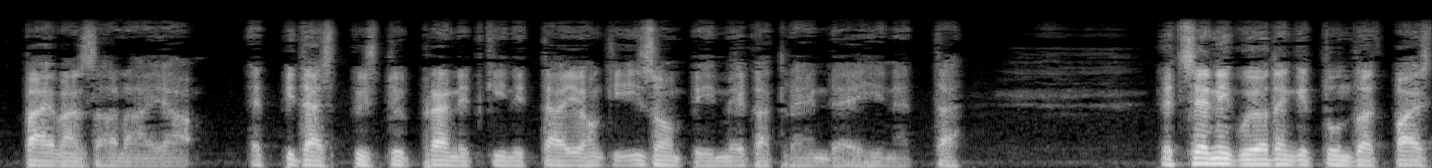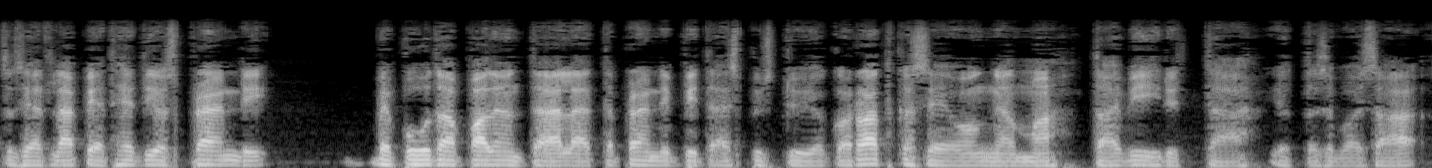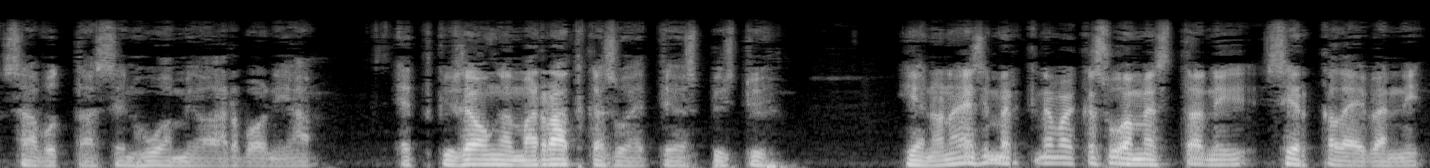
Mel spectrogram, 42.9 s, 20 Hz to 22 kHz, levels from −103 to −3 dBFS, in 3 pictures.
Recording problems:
wrong speed, natural pitch; too slow; 0.5 times normal speed
garbled, watery; slightly; nothing above 11.5 kHz

